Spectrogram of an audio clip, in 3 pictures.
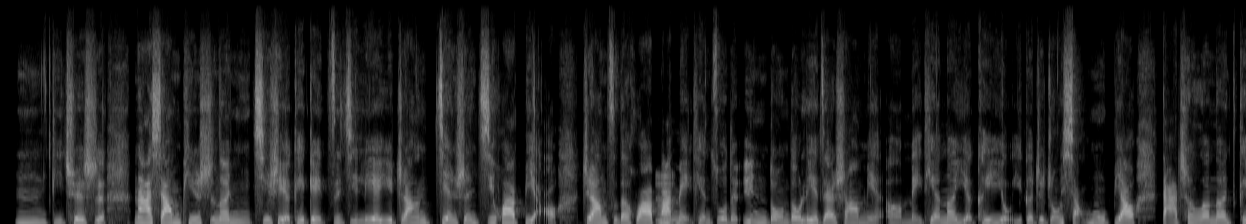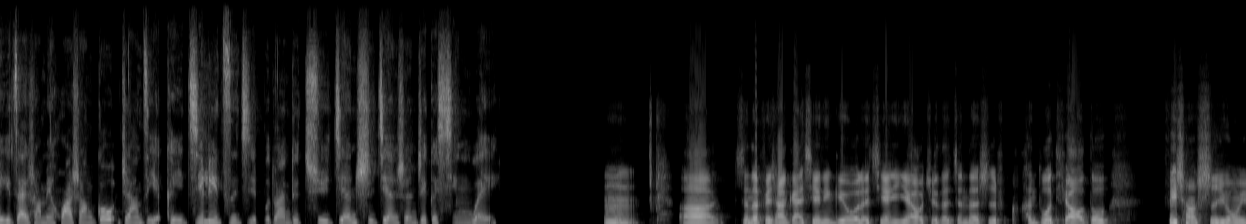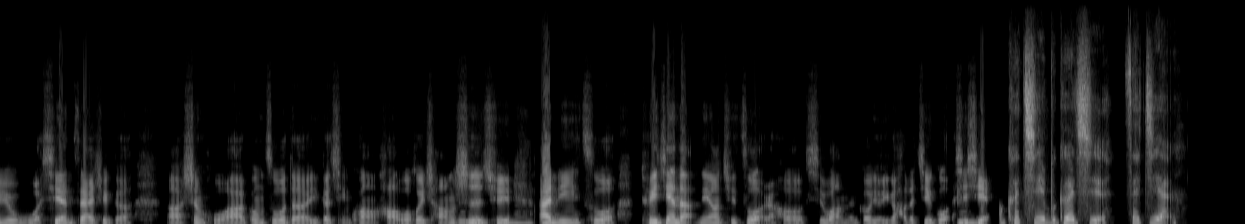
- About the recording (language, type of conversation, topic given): Chinese, advice, 如何持续保持对爱好的动力？
- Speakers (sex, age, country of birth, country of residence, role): female, 30-34, China, Germany, advisor; male, 35-39, China, United States, user
- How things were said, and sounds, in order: tsk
